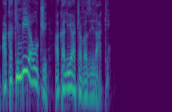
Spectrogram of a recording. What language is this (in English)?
Swahili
